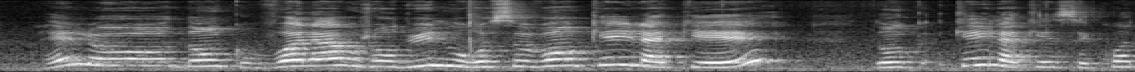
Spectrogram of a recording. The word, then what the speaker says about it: Keyla K: préféré dire en français, on a préféré prononcer comme ça en français, Keila.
